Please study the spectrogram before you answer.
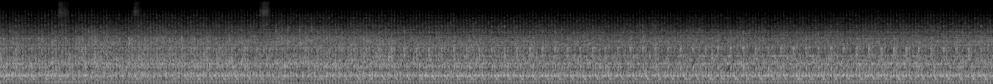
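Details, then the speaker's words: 2007 Bobcat S185, Kubota V2003 turbo diesel, after the sheared keyway was fixed and timing set to the marks: a steady, even diesel idle clatter with a regular firing beat and no misses or knocks. "we got ourselves a pretty sweet Bobcat so it only needs a couple more things coolant we want to put a new block heater in it but it's working like a charm"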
